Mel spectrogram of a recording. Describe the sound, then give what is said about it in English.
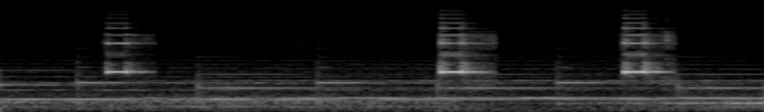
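Three short, bright electronic beeps from a house's security alarm keypad at the back door to the garage as someone enters the disarm code, spaced unevenly like buttons being pressed, sounding over a steady low humming drone in the background. “There's a security keypad to the alarm at the back door that led to the garage, and it started beeping in a manner that suggested someone was trying to enter the disarm code.”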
